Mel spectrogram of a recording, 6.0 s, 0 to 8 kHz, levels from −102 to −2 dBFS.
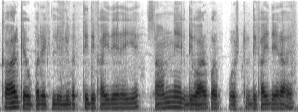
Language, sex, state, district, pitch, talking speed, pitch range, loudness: Hindi, male, Uttar Pradesh, Saharanpur, 115 Hz, 190 wpm, 110-120 Hz, -19 LUFS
